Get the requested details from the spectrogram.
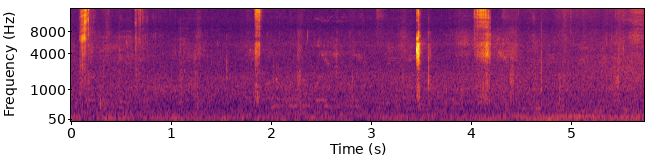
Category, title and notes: Sound effects > Human sounds and actions
HMNKiss kissing human DOI FCS2
kiss, kissing, human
